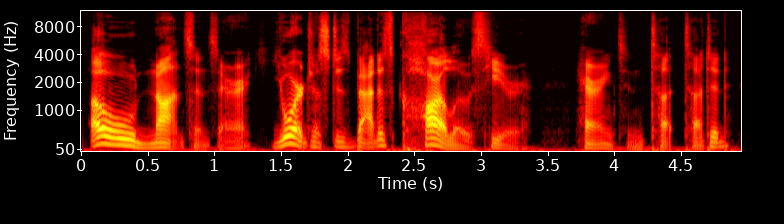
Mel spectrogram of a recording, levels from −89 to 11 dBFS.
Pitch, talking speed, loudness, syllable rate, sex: 105 Hz, 160 wpm, -21 LUFS, 5.3 syllables/s, male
